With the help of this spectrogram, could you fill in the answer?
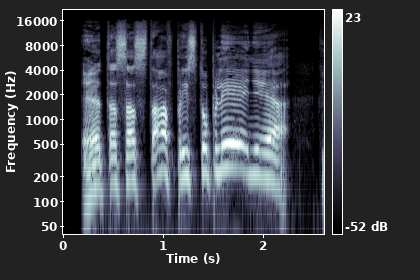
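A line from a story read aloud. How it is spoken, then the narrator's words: Group shouting. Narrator (Russian): кричали практиканты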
